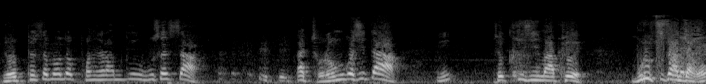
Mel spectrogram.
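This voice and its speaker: Pitched high with lively intonation, a man talks at a fairly quick pace broken by long, frequent pauses. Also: big swings in loudness. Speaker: Buddhist Zen master monk. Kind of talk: dharma talk sermon. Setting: temple dharma hall with assembly.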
